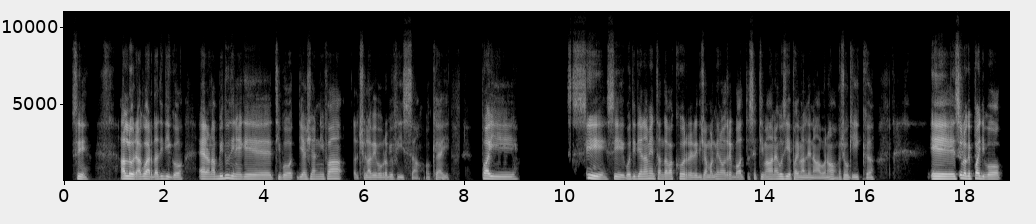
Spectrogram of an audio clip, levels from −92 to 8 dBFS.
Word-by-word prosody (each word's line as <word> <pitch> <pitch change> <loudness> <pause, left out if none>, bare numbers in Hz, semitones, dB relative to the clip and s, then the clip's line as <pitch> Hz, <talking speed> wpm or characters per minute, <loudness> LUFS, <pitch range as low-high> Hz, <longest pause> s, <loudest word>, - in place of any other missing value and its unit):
Sì. 130 -7 0 0.7
Allora 150 -5 +7
guarda 135 -3 +3
ti 145 +3 -5
dico, 125 -3 -4 0.3
era 145 -1 +3
un'abitudine 145 +1 0
che 130 -1 -2
tipo 125 -1 -5
10 130 0 -4
anni 135 0 -7
fa, 150 +3 -1 0.2
ehm, - - -14
ce 130 - -8
l'avevo 115 0 -4
proprio 125 +2 -6
fissa, 110 -2 -10
okay. 115 -2 -9 0.6
Poi 135 -4 +1 1.0
sì, 155 -11 +2
sì 130 0 -2
quotidianamente 145 +3 -2
andavo 130 0 -3
a 130 - -6
correre 130 -5 -3
diciamo 120 +1 -6
almeno 130 +1 -6
3 130 0 -4
volte 120 0 -7
a - - -13
settimana 125 +1 -4
così 140 +1 -1
e 135 - +1
poi 125 0 -3
mi - - -5
allenavo, 105 -3 -5
no. 125 +6 -5
Facevo 120 0 -6
kick. 115 -1 -7 1.1
Ehm, 145 -1 +8
solo 165 +4 +5
che 155 -1 +3
poi 165 +1 +5
tipo 130 -2 -1
130 Hz, 140 wpm, -24 LUFS, 120-145 Hz, 1.1 s, Ehm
